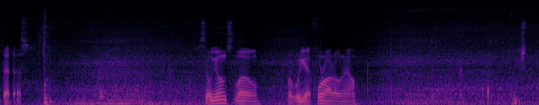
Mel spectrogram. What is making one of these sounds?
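Tyres crunch slowly over loose gravel.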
